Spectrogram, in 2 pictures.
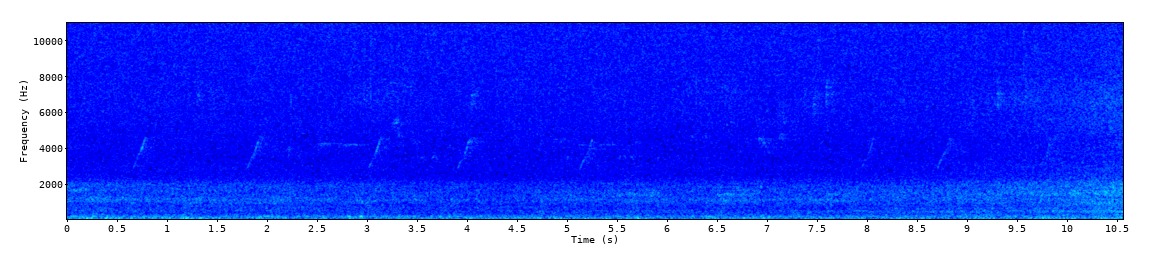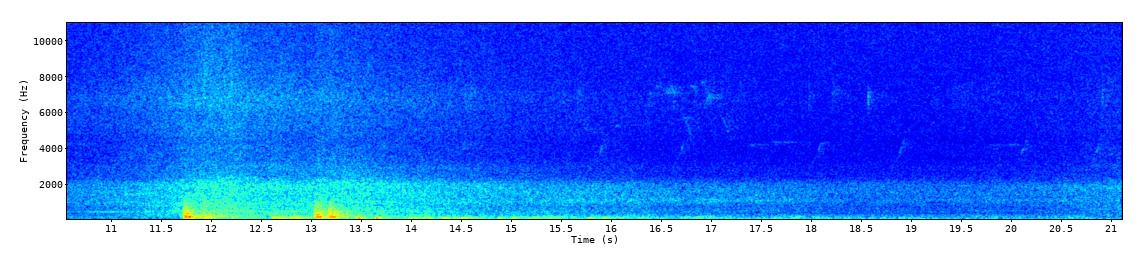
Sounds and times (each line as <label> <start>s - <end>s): passing cars 9.6s - 21.1s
